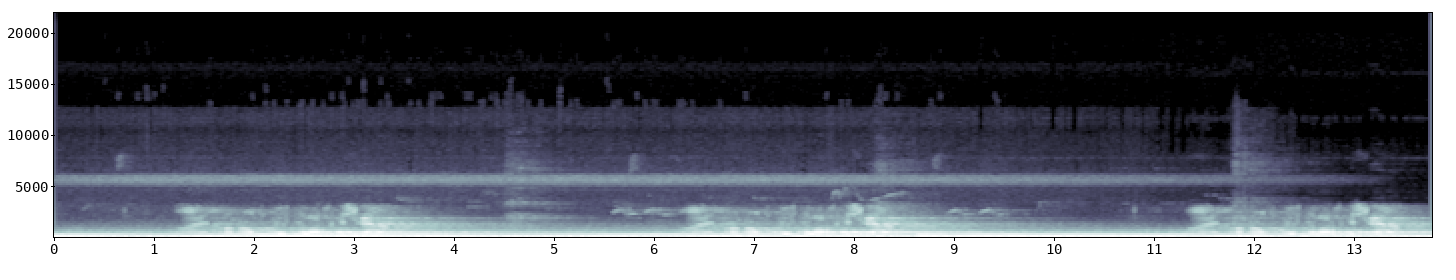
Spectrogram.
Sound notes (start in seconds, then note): 4.6 Main Character Breathing Heavily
